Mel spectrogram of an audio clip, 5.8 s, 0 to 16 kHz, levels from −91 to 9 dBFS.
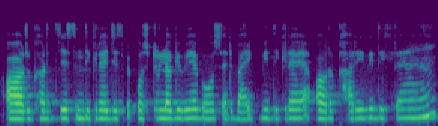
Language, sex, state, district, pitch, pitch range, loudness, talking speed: Hindi, female, Bihar, West Champaran, 240 Hz, 230-250 Hz, -21 LUFS, 255 wpm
